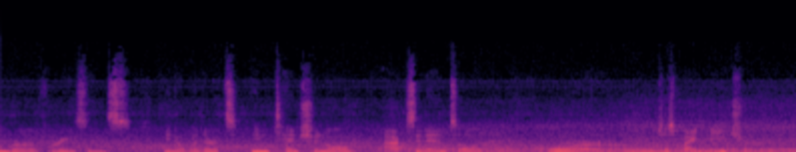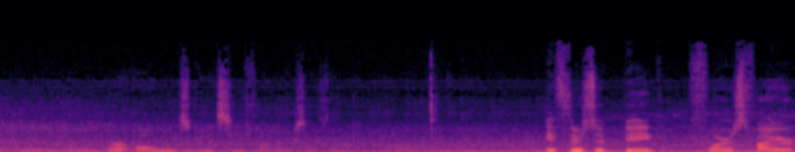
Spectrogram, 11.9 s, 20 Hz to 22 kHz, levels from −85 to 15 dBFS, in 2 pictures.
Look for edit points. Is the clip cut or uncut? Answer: uncut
